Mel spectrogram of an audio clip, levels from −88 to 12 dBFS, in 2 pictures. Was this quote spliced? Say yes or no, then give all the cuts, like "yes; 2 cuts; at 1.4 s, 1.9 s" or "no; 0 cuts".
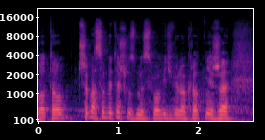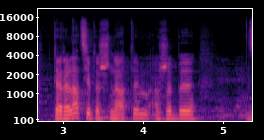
yes; 1 cut; at 3.4 s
